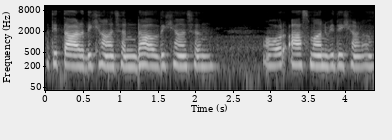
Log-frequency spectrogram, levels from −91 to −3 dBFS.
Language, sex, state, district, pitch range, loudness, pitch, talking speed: Garhwali, female, Uttarakhand, Tehri Garhwal, 200-220 Hz, -28 LUFS, 205 Hz, 150 wpm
